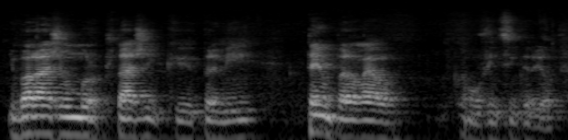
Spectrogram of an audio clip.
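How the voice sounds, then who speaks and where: The delivery is moderately paced with fairly even intonation, big swings in loudness, noticeable background noise and audible room echo. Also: man, fairly low pitch for a man. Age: 60s. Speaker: photojournalist and author. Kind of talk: panel talk at literary festival.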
